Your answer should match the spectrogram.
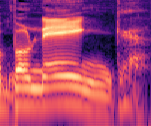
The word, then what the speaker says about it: Bonet: Is that the French pronunciation of boner? Bonet? – Bonang. – Oh, Bonang. Okay.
